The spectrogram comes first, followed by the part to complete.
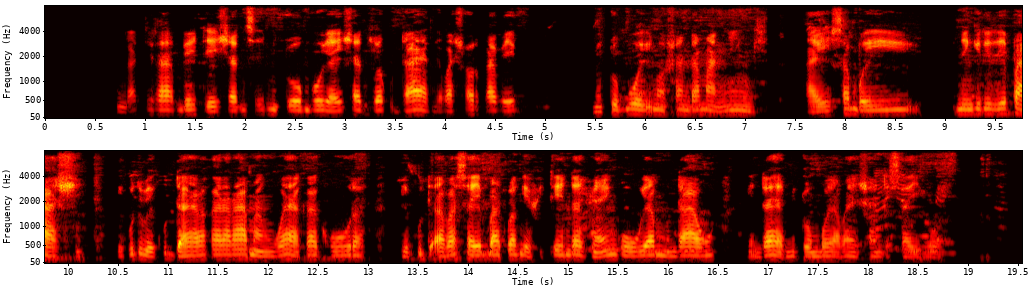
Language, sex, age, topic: Ndau, female, 36-49, health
